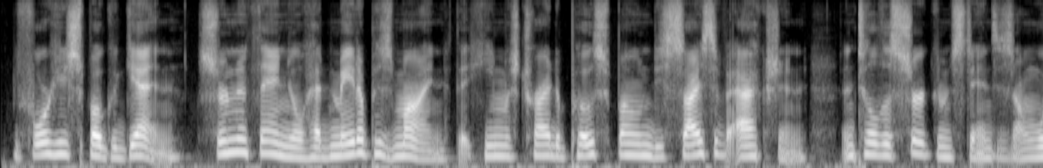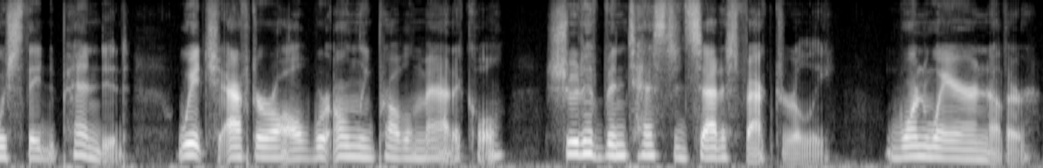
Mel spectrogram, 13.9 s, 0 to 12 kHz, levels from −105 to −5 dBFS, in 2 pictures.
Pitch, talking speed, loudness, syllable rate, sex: 170 Hz, 170 wpm, -21 LUFS, 6.0 syllables/s, female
